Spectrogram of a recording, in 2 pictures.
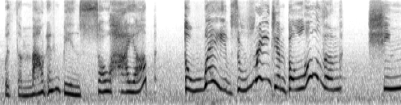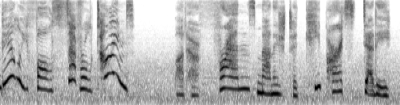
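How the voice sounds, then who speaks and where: A very high-pitched, lively little girl from a video game. She tells adventure tales with encouragement and theatrical pauses, her intonation rising and falling. There is a faint rumbling noise behind her. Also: exaggerated voice. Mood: storytelling, spirited. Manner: theatrical, deliberate storytelling with dramatic pauses. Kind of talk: video game voice acting, dramatic storytelling.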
